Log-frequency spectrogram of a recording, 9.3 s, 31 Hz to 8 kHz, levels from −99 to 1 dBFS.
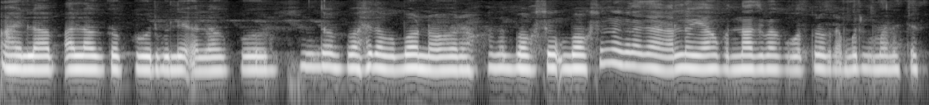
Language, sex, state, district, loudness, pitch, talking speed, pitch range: Chakma, female, Tripura, Unakoti, -14 LUFS, 210 Hz, 155 wpm, 200-220 Hz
